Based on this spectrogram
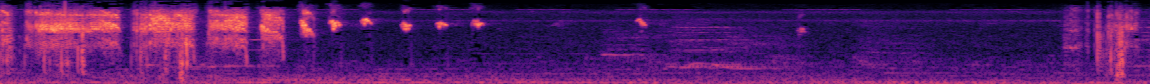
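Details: On first seeing a camera, a caged canary pours out a loud, buzzy rolling trill, slows into a run of crisp repeated chips, falls mostly quiet, then starts trilling again.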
